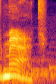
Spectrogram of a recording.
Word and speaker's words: Matt: not an inch less the name's matt the second t is silent sure sounds like an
